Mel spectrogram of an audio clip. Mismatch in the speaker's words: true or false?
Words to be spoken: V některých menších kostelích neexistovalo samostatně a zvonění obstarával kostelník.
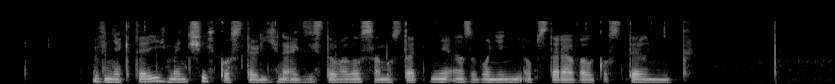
false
